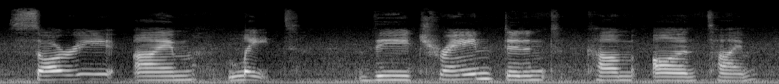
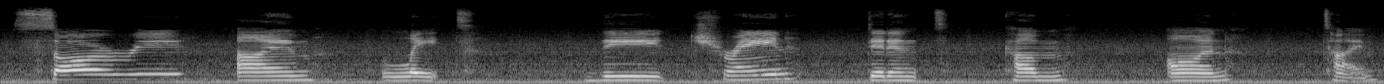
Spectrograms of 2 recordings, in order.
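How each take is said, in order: First: The sentence is spoken at a medium pace. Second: The sentence is spoken slowly. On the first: "a little bit faster now" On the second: "I'm gonna say it slowly first"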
